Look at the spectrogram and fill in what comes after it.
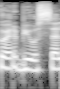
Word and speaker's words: Airbus: Allora, intanto per rispondere a qualcuno dei nostri ascoltatori, io dico Airbus sostanzialmente perché la sede è a Tolosa, in Francia, e quindi dico Airbus. Lei come pronuncia? – Io sono più anglofono, quindi dico Airbus.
